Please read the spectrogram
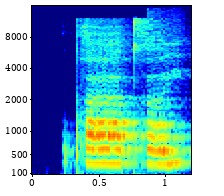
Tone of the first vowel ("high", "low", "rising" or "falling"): low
